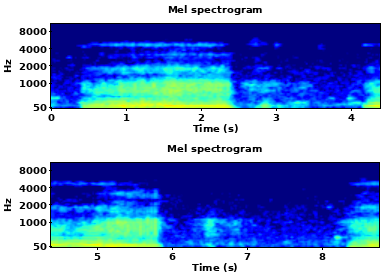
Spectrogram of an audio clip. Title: He says he don't snore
